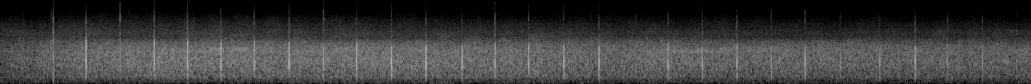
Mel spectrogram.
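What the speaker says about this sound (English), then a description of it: "let's just give them one last round of applause" Sustained applause from a large crowd at a 2021 high school commencement for the graduating class, loud and even throughout with scattered sharper claps.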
